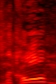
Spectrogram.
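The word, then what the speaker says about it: Les Combes: It's Lacombe. What did you call it again, Lorenzo? Lacombe?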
